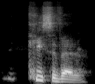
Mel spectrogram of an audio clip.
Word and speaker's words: Kiesewetter: Kiesewetter.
